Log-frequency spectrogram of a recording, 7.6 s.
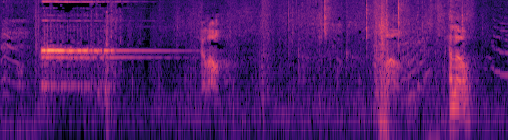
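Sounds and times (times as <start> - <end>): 
telephone ringing: 0.6 - 3.0
speech: 6.8 - 7.1
dog whining: 7.3 - 7.6.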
